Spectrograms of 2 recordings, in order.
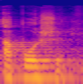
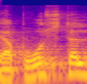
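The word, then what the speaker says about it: apostle: टी से देखिए, पहला वर्ड है अपोशल। ये अपोस्टल नहीं है, अपोशल है।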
